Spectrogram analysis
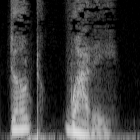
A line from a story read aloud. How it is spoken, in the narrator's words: she whispered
